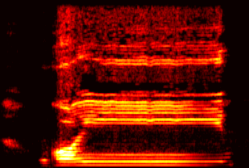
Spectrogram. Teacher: جیسے پہلی صفت جو اس حرف میں پائی جاتی ہے وہ صفت حمز ہے، یعنی کہ غین ہوا کے ساتھ نکلتا ہے، اور اس میں صفت رخاوت ہے، یعنی یہ نرمی کے ساتھ ادا ہوتا ہے، اس میں اتنی کوئی سختی نہیں ہوتی، اسے ہم جھٹکا وغیرہ دے کر نہیں پڑھتے، بلکہ ہم آسانی سے ادا کرتے ہیں غین۔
